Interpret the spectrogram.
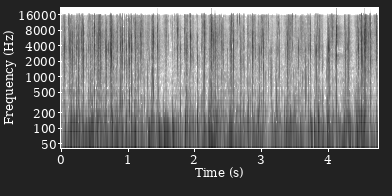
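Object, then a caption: Small foil packet. A small red foil condom wrapper is held between both hands close to the microphone while the fingertips crinkle it. A dense run of sharp, bright crackles and rustles comes through, with a light low rumble underneath.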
